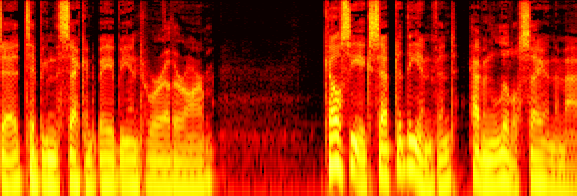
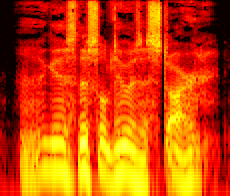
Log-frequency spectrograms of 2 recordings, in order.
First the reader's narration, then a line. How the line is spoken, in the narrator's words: mumbled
